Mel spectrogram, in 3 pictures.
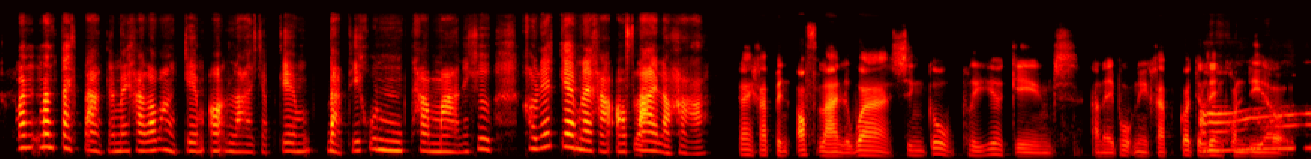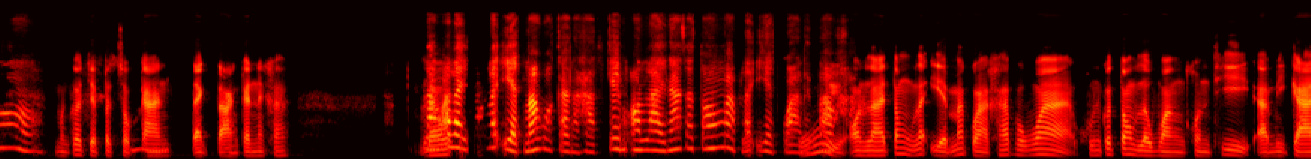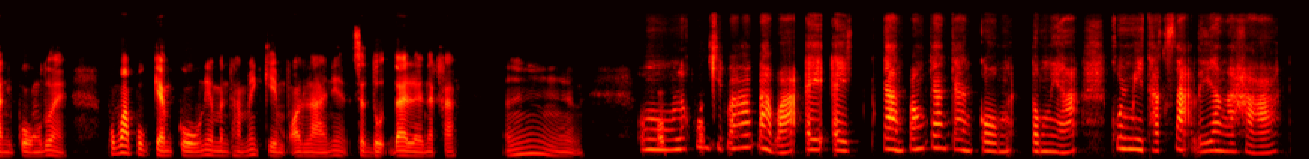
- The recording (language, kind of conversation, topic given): Thai, podcast, คุณทำโปรเจกต์ในโลกจริงเพื่อฝึกทักษะของตัวเองอย่างไร?
- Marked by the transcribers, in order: in English: "offline"; in English: "single-player games"; other background noise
